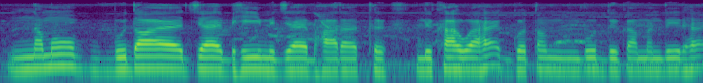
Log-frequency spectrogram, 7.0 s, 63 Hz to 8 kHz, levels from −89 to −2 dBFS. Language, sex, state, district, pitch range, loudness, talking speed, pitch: Hindi, male, Bihar, Saharsa, 135-150 Hz, -25 LUFS, 130 wpm, 140 Hz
